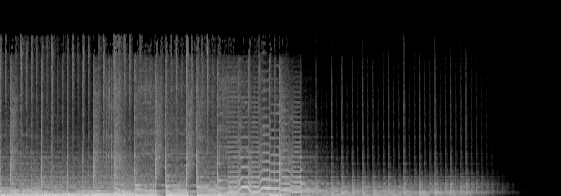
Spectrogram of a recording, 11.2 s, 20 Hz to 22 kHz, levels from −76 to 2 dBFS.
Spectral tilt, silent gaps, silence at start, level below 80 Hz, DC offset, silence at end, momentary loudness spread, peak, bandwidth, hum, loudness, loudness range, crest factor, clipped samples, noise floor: -5.5 dB/octave; none; 0 s; -26 dBFS; under 0.1%; 1.35 s; 12 LU; -2 dBFS; 18 kHz; none; -18 LUFS; 13 LU; 16 dB; under 0.1%; -89 dBFS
